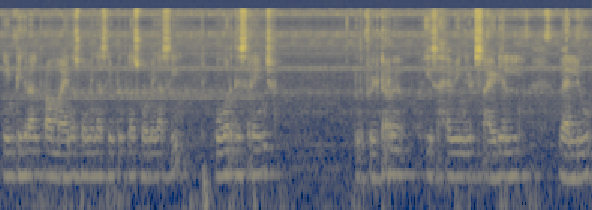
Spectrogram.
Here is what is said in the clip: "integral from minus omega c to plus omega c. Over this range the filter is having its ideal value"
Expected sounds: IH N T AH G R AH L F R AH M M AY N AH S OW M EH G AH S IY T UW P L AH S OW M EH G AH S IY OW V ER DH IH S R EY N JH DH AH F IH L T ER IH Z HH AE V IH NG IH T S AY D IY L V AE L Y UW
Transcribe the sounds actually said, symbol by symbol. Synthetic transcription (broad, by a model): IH N T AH G R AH L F R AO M M AY N AH S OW M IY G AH S IY T UW P L AH S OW M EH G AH S IY OW V ER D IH S R EY N JH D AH F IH L T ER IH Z HH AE V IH NG IH T S AY D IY L V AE L Y UW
